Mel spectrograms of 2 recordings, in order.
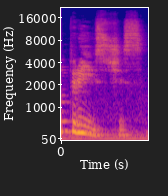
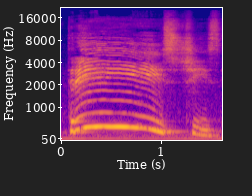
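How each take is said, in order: First: Said in the usual way. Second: "Tristes" with a high, long, held "tris"; stress on TRIS. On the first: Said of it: "Qual é a sílaba mais forte". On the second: Shown as a demonstration. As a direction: stretch the first syllable of "Tristes" high, then drop on "tes". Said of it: "é o tris". ("Tristes" com o "tris" agudo e bem alongado)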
